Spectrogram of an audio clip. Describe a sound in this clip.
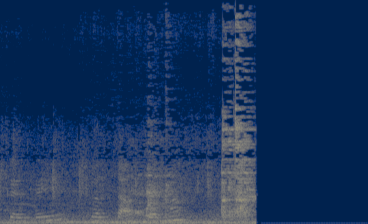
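Steel pots clatter as a young woman handles them.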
